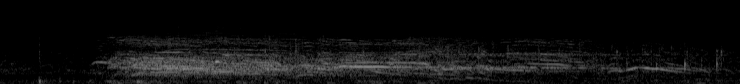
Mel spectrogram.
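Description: A crowd cheers loudly as a goal is scored.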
